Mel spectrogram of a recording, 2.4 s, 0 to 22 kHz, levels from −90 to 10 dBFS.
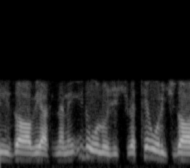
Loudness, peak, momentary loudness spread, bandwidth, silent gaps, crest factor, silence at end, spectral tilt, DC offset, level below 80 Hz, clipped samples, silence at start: -31 LUFS; -14 dBFS; 11 LU; 3.8 kHz; none; 16 dB; 0 s; -3.5 dB/octave; under 0.1%; under -90 dBFS; under 0.1%; 0 s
